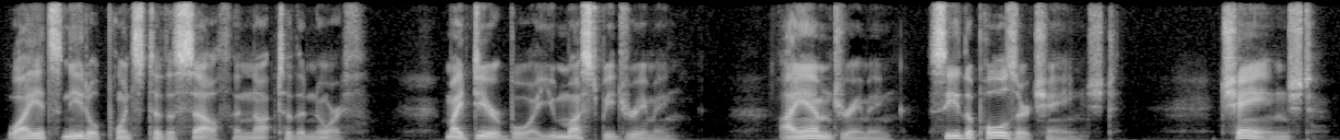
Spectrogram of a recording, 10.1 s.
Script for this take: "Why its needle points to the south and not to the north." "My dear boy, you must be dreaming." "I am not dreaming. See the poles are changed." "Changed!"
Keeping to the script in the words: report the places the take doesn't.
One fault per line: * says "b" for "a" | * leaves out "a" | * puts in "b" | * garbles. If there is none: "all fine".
* leaves out "not"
